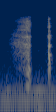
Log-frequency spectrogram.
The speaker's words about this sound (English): Oh, goodness. Bless you. Man, don't bless me for my burps.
